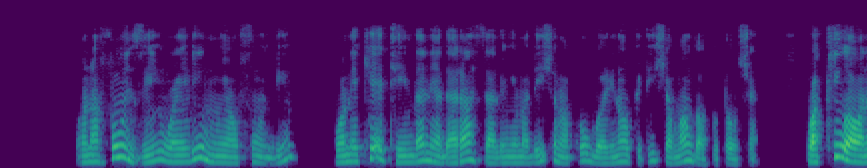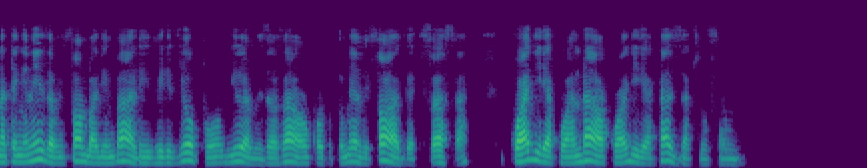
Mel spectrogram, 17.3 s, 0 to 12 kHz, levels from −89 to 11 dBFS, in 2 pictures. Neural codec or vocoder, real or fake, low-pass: codec, 16 kHz, 4.8 kbps, FACodec; fake; 7.2 kHz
